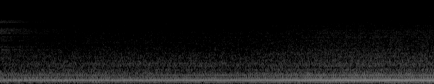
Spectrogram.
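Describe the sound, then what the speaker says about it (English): A vehicle engine rumbles as a sound effect in a comic dub, a steady low droning hum with a constant tone, moderately quiet and unbroken, with no voices over it. "all I had to keep me company were the sounds of wheels turning, engines rumbling"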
